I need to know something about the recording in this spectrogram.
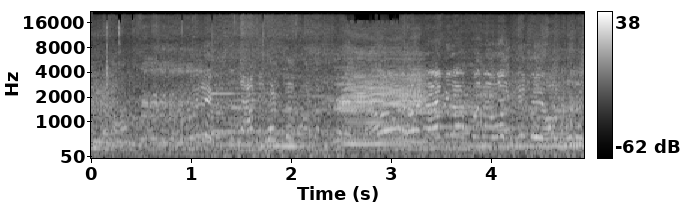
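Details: Sahiwal calf at a cattle market in Chittagong, Bangladesh: a drawn-out low moo with a steady tone, over busy crowd chatter and men talking nearby.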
